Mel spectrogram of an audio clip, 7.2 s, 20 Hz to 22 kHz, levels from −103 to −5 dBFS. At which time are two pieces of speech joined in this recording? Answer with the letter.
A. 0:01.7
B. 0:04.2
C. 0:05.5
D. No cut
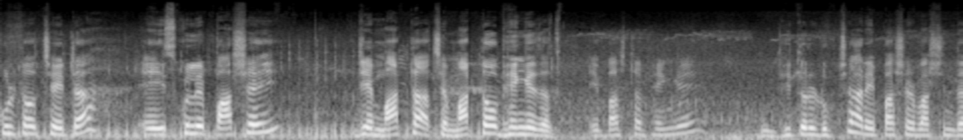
B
